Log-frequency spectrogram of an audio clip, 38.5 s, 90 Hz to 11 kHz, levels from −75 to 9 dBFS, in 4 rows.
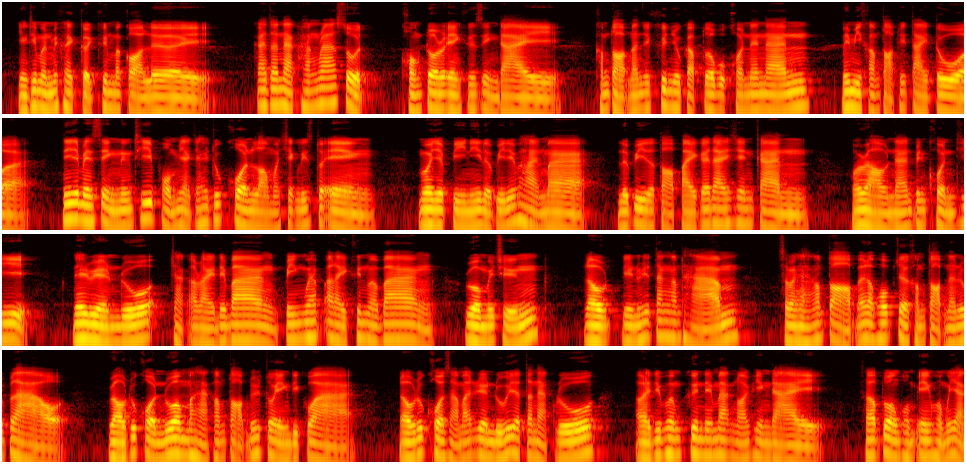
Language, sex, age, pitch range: Thai, male, 20-39, 100-120 Hz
